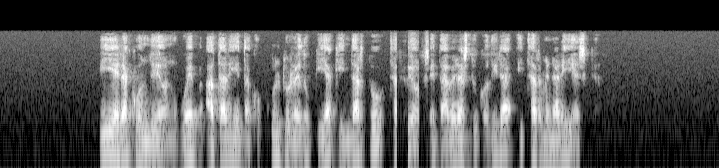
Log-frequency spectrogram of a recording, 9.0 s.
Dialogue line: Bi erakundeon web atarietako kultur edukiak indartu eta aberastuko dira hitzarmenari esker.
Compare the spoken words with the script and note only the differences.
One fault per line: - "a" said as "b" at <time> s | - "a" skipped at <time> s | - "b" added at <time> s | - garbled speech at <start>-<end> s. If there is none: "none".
- garbled speech at 4.8-5.4 s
